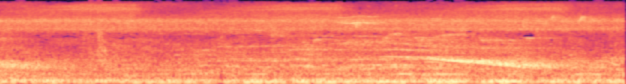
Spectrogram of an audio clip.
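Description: Outdoor bushland ambience with a bird's harsh, falling call about two seconds in, a steady low rumble and faint high chirps.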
